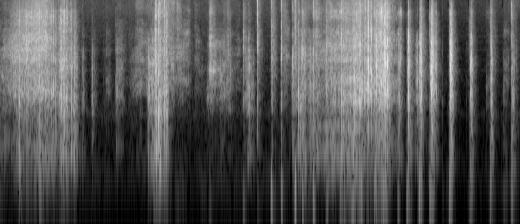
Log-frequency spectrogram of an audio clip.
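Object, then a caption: Cardboard candy tube with plastic cap. A hollow cardboard Smarties candy tube with a blue plastic cap is held upright, then horizontal, and tapped with fingertips. A dry, rustling stretch of noise opens the clip, followed by scattered light taps and then a quicker run of short, sharp, bright taps that die away almost instantly.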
